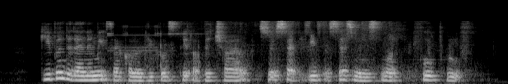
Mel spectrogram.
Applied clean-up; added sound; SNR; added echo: neural separator model SepFormer DNS4.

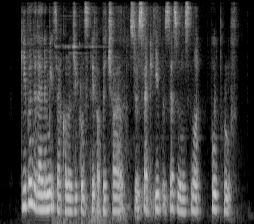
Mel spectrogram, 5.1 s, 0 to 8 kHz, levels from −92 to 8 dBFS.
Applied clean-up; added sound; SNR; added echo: neural mask model DeepFilterNet 3.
